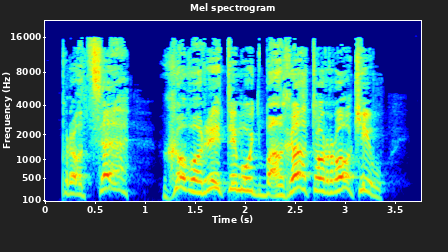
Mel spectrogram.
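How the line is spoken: Hoarse strained voice. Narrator (Ukrainian): зірваним голосом прохрипів

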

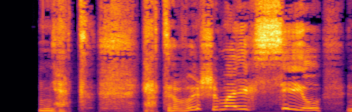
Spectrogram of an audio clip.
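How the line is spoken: Nervous laughter. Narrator (Russian): нервно расхохоталась парижанка

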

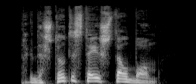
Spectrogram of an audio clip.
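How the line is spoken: Angry self-question. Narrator (Russian): сердито спросила себя Найниф

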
